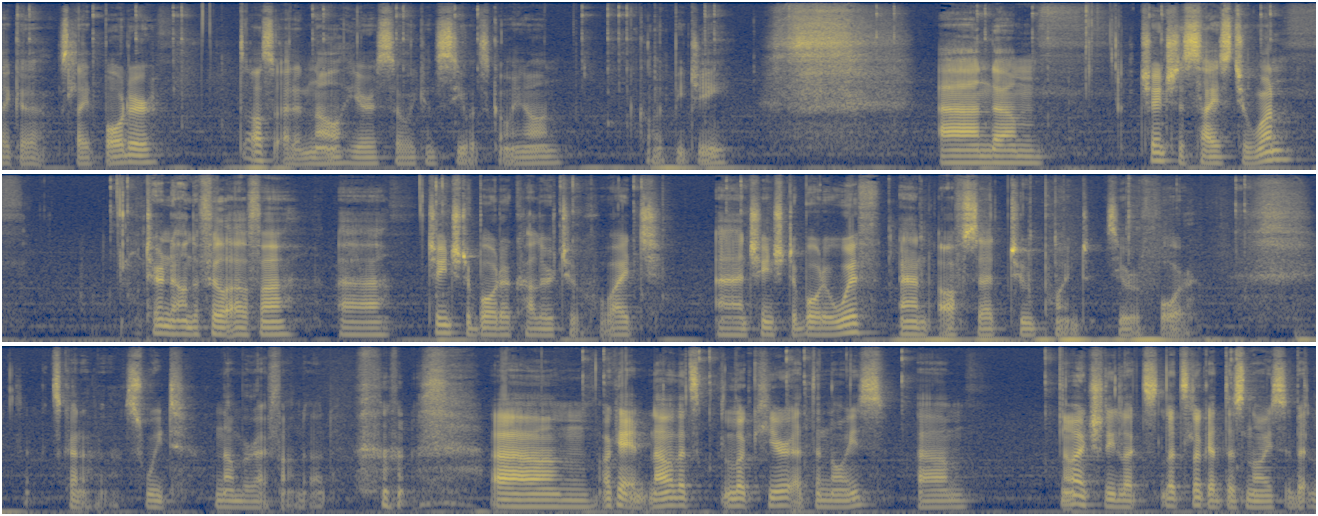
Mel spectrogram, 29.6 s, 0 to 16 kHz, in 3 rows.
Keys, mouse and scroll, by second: 0.2 click, 1.0 click, 1.3 click, 1.5-2.3 typing, 2.4 click, 3.0 click, 3.5 click, 4.5 click, 4.7 click, 4.8-5.2 typing, 5.3 click, 6.1 click, 6.7 click, 7.1 middle click, 7.4 click, 7.8 click, 8.7 click, 8.8 1, 9.2 click, 9.3 1, 9.5 click, 10.8 click, 13.1 click, 14.1 click, 14.3 typing, 14.6 click, 15.4 click, 16.2-18.3 typing, 19.2 click, 19.8 middle click, 20.5 middle click, 21.3 scroll, 24.2 click, 24.4 scroll, 25.0 click, 25.7 click, 27.5 click, 27.7 middle click, 27.7 middle click, 28.9 click.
